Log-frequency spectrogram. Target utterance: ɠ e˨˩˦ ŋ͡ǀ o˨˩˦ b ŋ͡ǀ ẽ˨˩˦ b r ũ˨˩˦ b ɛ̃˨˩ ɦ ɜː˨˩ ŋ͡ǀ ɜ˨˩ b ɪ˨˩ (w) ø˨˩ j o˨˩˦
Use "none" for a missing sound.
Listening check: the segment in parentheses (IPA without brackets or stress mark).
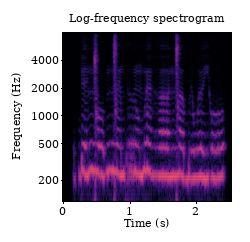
w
